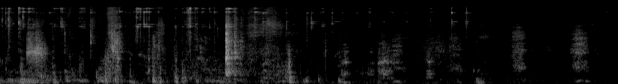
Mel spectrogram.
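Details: English mastiff Patton and pug Buster in a mock fight: dense snorting and growly grumbles early, fading to sparse snuffles and breaths toward the end, with a light jingle like tags.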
